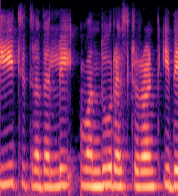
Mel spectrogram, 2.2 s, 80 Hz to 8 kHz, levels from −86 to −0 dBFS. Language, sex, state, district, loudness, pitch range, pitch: Kannada, female, Karnataka, Bidar, -15 LUFS, 230-250 Hz, 235 Hz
